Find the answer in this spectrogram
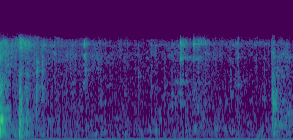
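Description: Near silence: faint room tone, with one faint click just after the start.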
